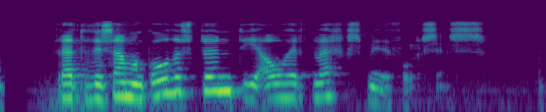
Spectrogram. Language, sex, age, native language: Icelandic, female, 50-59, Icelandic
